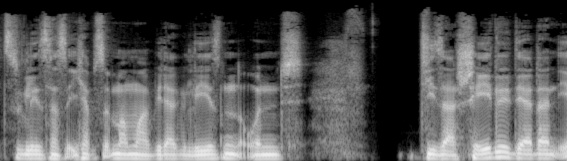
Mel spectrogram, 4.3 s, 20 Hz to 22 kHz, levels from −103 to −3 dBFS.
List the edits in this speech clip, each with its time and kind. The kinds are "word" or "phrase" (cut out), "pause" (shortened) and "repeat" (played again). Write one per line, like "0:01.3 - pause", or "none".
none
